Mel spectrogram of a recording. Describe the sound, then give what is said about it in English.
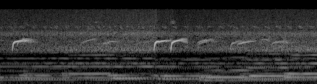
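Four short, rising whistled "heep" notes of a Swainson's thrush nocturnal flight call, given by a migrating bird as it flies at night, spaced irregularly and fairly faint, over a steady low hum and background hiss. “Nocturnal migrants of the same species call as they fly, enabling flockmates to stick together.”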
